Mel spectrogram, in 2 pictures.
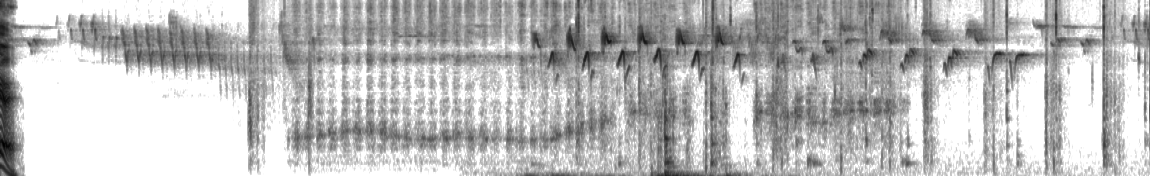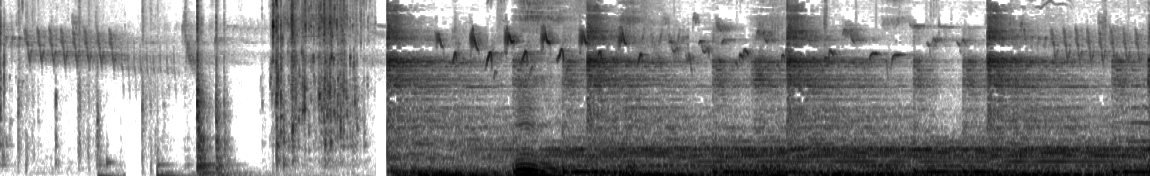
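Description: Birds chirping repeatedly in the background, with a few soft low thuds. About fifteen seconds in, after a brief burst of noise, loud film score music with heavy bass comes in suddenly and carries on.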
